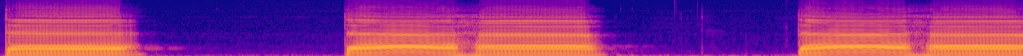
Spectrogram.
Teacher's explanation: জিহ্বার আগা সামনের উপরের দাঁতের গোড়ার সঙ্গে লাগাইয়া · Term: তা হরফটি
